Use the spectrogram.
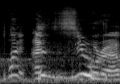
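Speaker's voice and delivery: high, loud starstruck fan; Adoring Fan voice. Pretend. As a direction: squeal it like a gushing fanboy. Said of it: "if you wanna do an Adoring Fan voice".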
